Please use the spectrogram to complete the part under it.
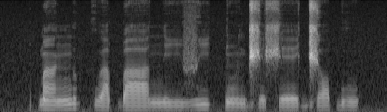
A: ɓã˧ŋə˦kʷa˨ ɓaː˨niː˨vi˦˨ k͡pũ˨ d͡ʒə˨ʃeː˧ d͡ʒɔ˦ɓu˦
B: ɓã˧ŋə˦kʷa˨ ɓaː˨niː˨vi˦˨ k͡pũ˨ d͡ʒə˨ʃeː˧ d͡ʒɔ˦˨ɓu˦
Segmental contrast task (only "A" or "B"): A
